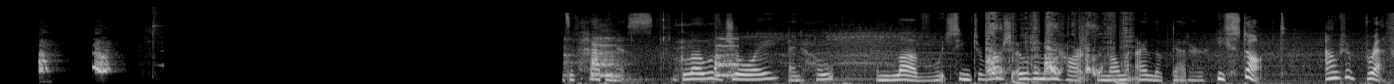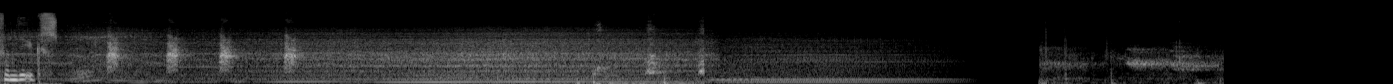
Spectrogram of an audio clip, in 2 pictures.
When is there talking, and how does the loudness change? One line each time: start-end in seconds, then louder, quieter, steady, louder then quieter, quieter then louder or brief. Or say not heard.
5.6-14.5 steady.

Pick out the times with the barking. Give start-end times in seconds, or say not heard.
0.3-1.6, 5.6-7.4, 9.8-11.3, 15.0-17.0, 19.7-21.0, 24.3-26.2.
